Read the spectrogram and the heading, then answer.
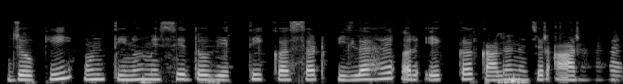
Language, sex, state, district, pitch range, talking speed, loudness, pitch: Hindi, female, Chhattisgarh, Balrampur, 210-235 Hz, 185 wpm, -21 LUFS, 220 Hz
